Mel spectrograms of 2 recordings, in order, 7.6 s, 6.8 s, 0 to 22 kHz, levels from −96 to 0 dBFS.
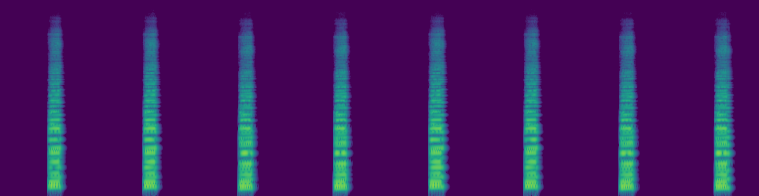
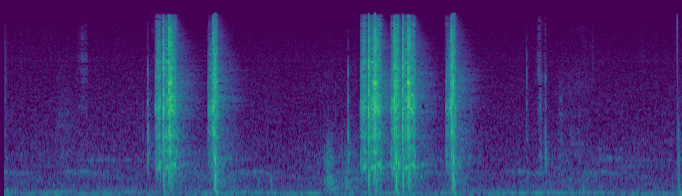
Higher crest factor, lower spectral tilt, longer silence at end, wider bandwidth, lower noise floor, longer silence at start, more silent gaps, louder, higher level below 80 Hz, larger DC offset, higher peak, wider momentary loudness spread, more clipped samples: second, 24 dB vs 30 dB; first, -5 dB/octave vs 1 dB/octave; second, 0.3 s vs 2.2 s; second, 13 kHz vs 16.5 kHz; first, under -90 dBFS vs -61 dBFS; second, 0.5 s vs 1.55 s; first, 0.68-1.42 s, 1.63-2.38 s, 2.59-3.33 s, 3.54-4.28 s, 4.51-5.23 s, 5.45-6.19 s, 6.40-7.14 s vs none; about the same, -23 LUFS vs -24 LUFS; second, -82 dBFS vs -60 dBFS; neither; about the same, -2 dBFS vs -2 dBFS; about the same, 9 LU vs 8 LU; neither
